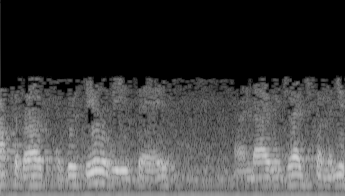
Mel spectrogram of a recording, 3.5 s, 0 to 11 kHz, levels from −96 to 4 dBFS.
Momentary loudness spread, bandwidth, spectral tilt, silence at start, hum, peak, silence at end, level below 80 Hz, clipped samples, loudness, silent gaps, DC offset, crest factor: 17 LU; 3.3 kHz; -12.5 dB/octave; 0 s; none; -10 dBFS; 0 s; -58 dBFS; under 0.1%; -23 LUFS; none; 0.7%; 14 dB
